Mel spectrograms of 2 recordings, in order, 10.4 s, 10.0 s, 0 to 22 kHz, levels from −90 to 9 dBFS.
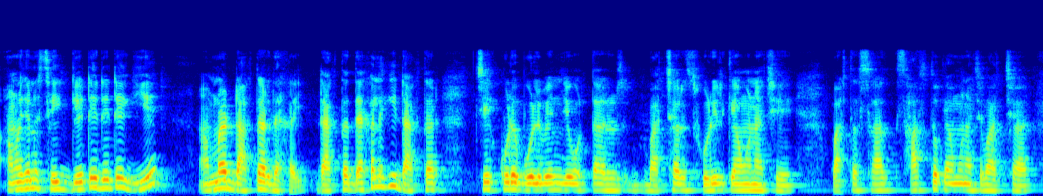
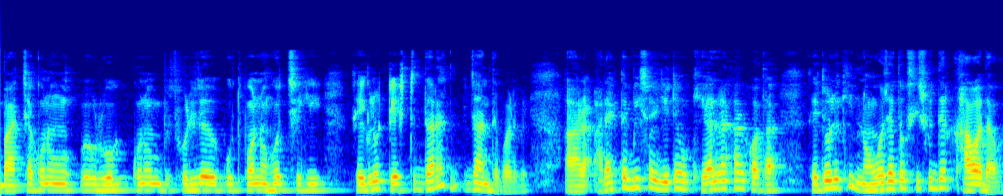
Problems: background sounds at intervals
